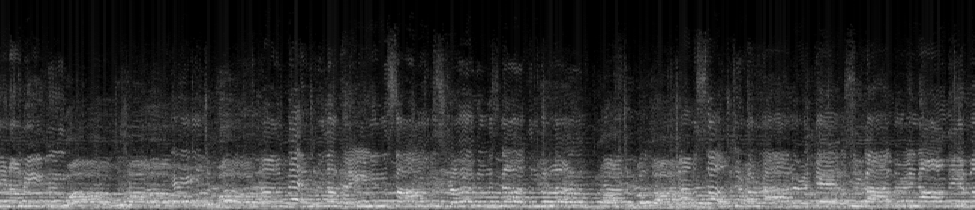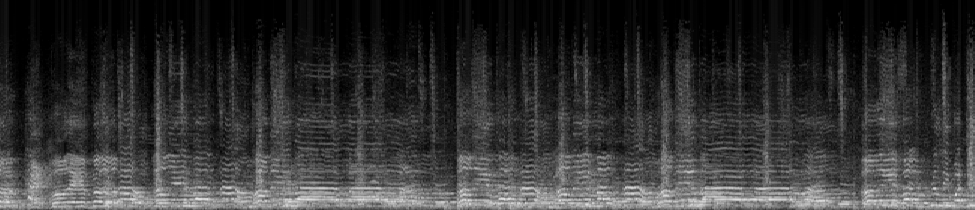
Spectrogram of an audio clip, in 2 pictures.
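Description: Mixed-voice a cappella group singing: a female lead voice over layered backing voices, with vocal percussion keeping a beat.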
